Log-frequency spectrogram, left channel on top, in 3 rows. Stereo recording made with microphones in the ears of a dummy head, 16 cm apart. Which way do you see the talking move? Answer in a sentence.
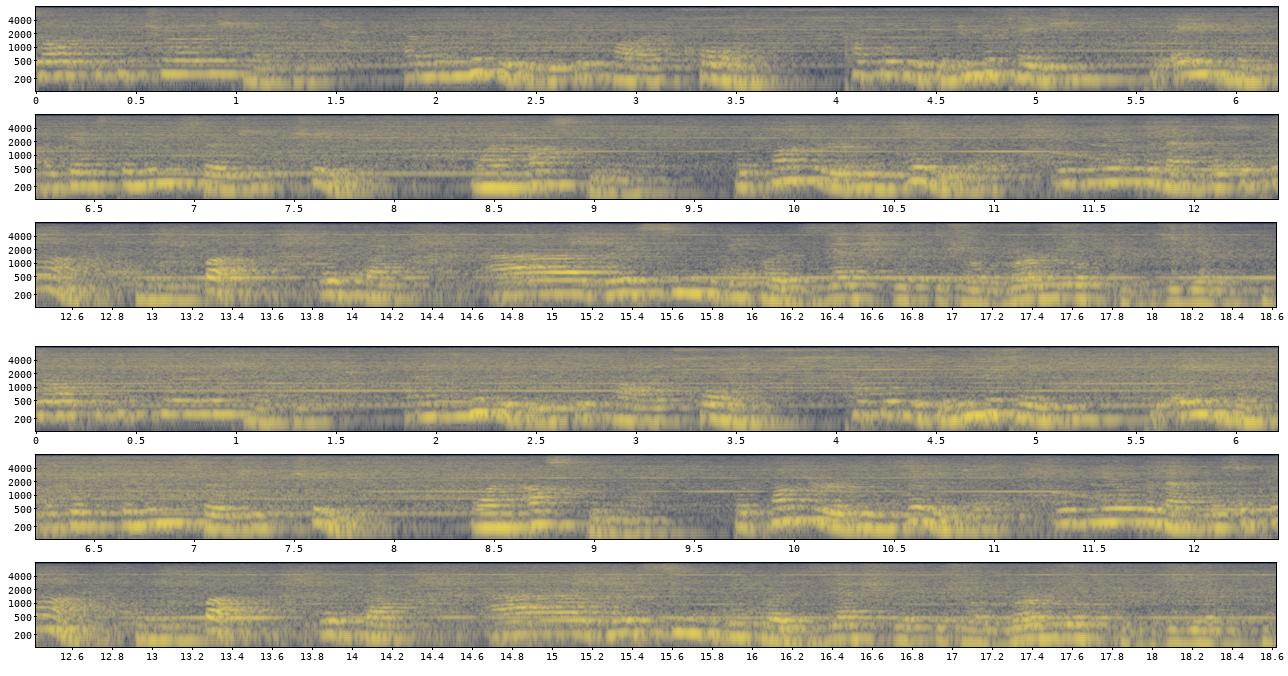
In this clip you hear the talking go right and come back.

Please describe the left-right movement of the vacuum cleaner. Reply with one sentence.
You can hear the vacuum cleaner move from right to left and back again.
